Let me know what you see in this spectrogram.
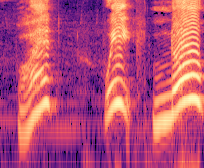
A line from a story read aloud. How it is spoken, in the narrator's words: Priscilla yelled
